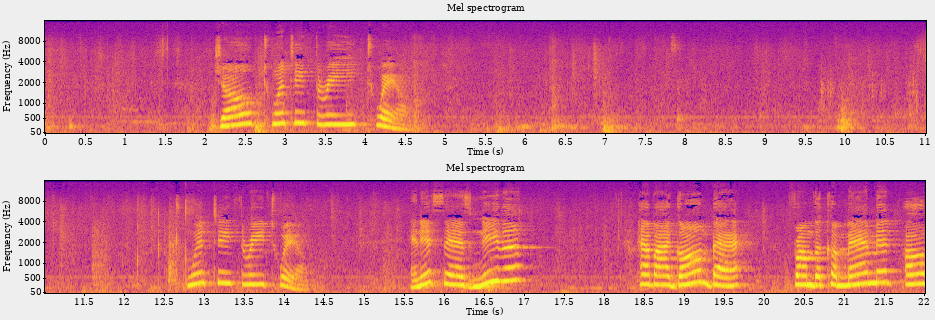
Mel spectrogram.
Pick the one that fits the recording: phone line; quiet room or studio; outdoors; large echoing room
large echoing room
